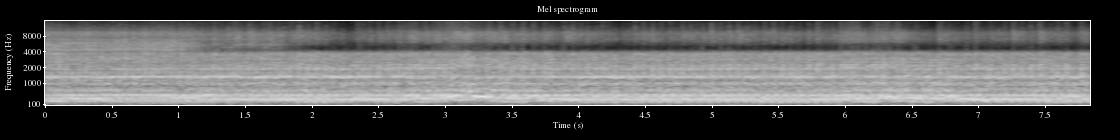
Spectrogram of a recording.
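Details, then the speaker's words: 1973 Kawasaki S2A 350cc two-stroke triple after carburettor work: starts on one kick, buzzy ringing idle fairly steady with small wavers; runs mostly okay, not yet road-tested. "well that certainly worked better than i was expecting one kick fired up and it seems to run mostly okay not terrible"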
